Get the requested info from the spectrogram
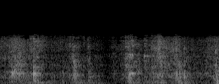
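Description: Cardboard box being handled and set down on a table: cardboard rubbing and scraping in several short rustles.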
